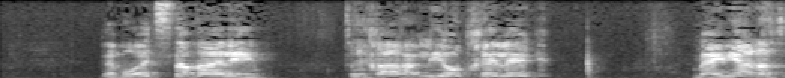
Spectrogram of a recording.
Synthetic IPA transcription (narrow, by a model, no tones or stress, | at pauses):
vemoet͡se̥t̪amealim | t͡sʁiχalijo̞t̪χe̞lek | meainjanaze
